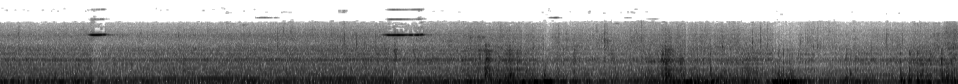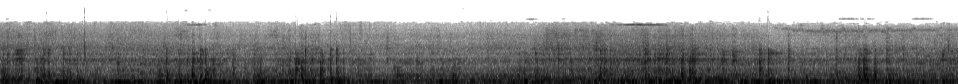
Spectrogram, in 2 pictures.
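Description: A vehicle engine rumbles low and steady close by.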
